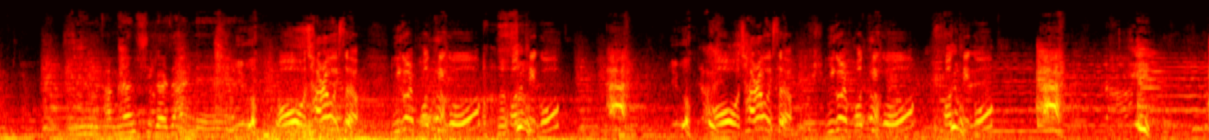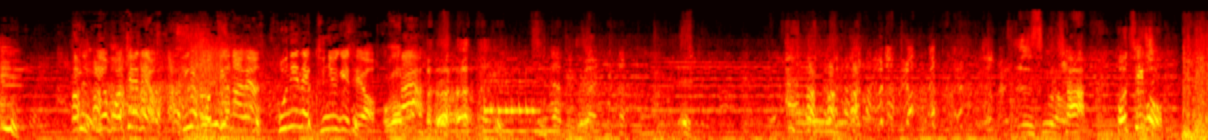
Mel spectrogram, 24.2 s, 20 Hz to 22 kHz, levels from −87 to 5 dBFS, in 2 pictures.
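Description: From 16.28 s to the end, the adaptive stream switched to a lower-bitrate version, which fits a step down from 64 to 16 kbit/s Opus. The quality changes suddenly and codec artefacts rise, with no gap in the sound.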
